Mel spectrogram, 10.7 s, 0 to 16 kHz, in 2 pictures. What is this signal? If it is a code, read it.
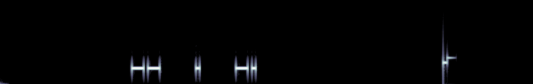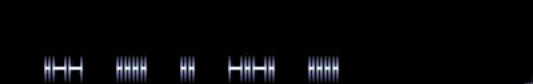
Morse code, heard as a keyed tone, about 30 wpm, spaced as for 17 wpm, 700 Hz. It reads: MEN WHICH
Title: 3x Character Spacing - Top 200 Words - 30wpm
